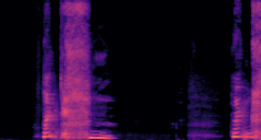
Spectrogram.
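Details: A habitual random sneeze attack that continued even after changing rooms: a loud sneeze with a quick breath in, then the start of another, with snorts between; repeated sneezing.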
